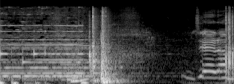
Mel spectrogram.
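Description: Background music with a beat, cut off about a second in by a wooden door being slammed shut; the slam is the loudest sound and dies away quickly.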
